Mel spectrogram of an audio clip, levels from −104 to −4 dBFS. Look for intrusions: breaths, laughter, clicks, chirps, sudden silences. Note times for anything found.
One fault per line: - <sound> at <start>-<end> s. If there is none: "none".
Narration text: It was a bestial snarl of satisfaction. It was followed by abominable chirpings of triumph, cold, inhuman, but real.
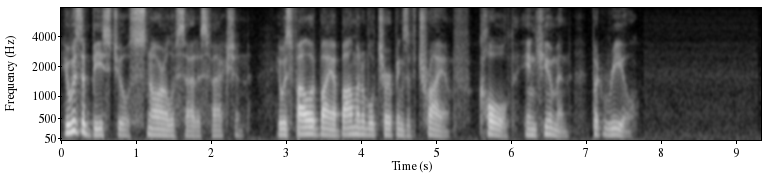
none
